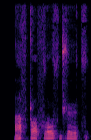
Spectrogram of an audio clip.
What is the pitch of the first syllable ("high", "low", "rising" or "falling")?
rising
